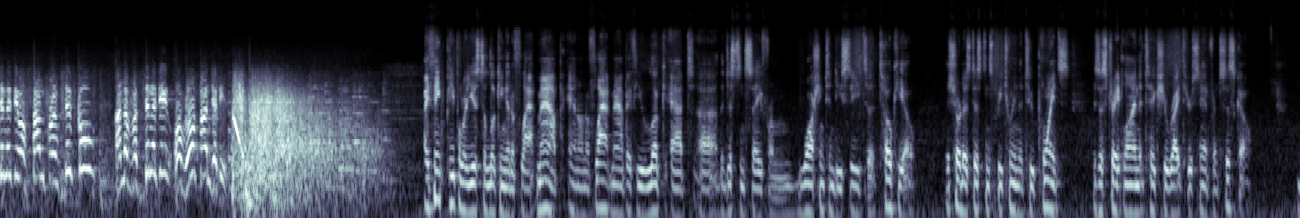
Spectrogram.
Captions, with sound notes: the vicinity of San Francisco, and the vicinity of Los Angeles! - [gunshot] - [thunder rumbling] I think people are used to looking at a flat map, and on a flat map, if you look at, uh, the distance, say, from Washington, DC, to Tokyo, the shortest distance between the two points is a straight line that takes you right through San Francisco.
